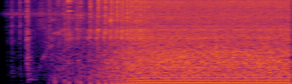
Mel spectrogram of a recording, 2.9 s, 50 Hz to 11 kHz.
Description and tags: CM Lawnmower Startup 4
The sound of a lawn mower starting up.
cutter, engine, grass, landscaping, lawn, motor, mower, outdoor, start, up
